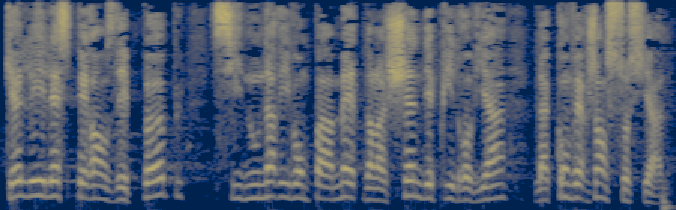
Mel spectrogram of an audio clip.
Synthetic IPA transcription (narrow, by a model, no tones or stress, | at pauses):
kɛlɛlɛspeʁɑ̃sd̪epœpl | sinunaʁivɔ̃paːmɛt̪χəd̪ɑ̃laʃɛnd̪epχid̪əʁəvjɛ̃lakɔ̃vɛʁʒɑ̃sːɔsja̰l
